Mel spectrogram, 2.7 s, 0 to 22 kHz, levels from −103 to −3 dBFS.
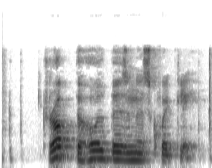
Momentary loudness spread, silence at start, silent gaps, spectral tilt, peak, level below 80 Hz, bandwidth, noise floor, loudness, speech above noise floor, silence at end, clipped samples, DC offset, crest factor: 11 LU; 0.55 s; none; -6 dB/octave; -4 dBFS; -64 dBFS; 8.2 kHz; -58 dBFS; -24 LUFS; 34 dB; 0.2 s; under 0.1%; under 0.1%; 20 dB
